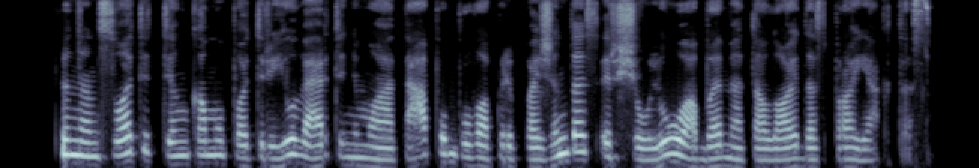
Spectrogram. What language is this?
Lithuanian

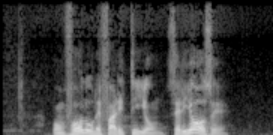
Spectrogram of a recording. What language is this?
Esperanto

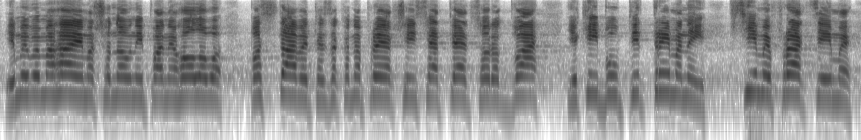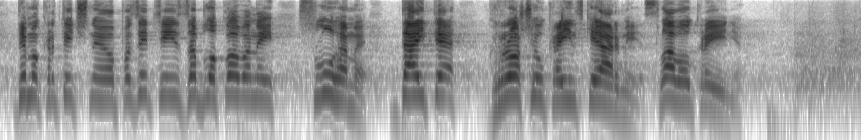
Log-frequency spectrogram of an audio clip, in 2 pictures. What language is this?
Ukrainian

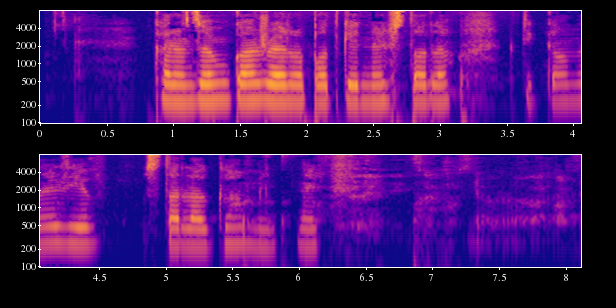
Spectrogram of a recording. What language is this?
Armenian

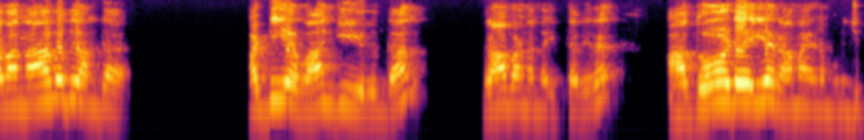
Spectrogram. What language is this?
Tamil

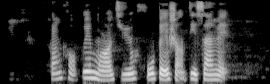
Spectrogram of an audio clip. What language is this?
Chinese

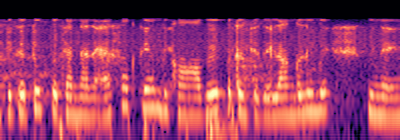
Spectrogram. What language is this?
Punjabi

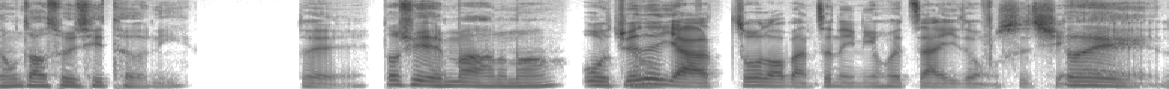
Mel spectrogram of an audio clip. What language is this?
Chinese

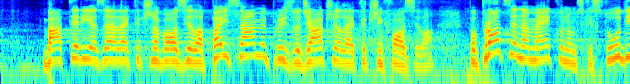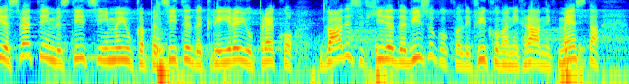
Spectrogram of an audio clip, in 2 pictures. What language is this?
Serbian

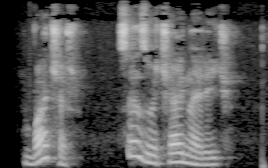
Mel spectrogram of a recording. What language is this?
Ukrainian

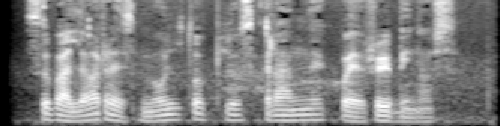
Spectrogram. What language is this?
Interlingua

